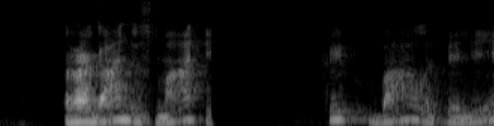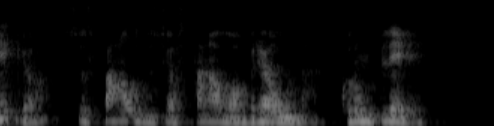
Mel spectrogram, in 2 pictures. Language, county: Lithuanian, Kaunas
